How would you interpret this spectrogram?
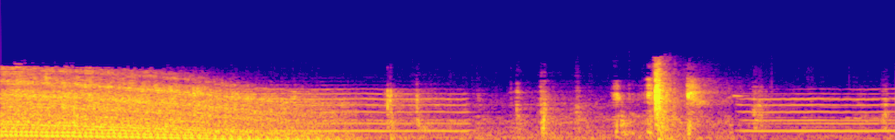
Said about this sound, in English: Cato drove in the Black Beauty to the docks at the foot of Water Street. There, the powerful streamlined car was brought to a stop in the shadows.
